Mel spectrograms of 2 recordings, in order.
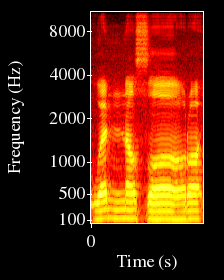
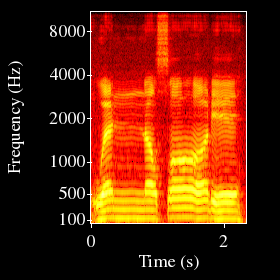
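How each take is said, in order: First: The last vowel is an open 'a' sound. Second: The last vowel leans toward an 'e' sound.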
